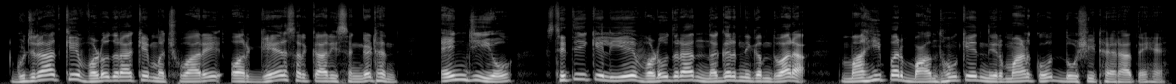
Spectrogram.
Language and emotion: Hindi, neutral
